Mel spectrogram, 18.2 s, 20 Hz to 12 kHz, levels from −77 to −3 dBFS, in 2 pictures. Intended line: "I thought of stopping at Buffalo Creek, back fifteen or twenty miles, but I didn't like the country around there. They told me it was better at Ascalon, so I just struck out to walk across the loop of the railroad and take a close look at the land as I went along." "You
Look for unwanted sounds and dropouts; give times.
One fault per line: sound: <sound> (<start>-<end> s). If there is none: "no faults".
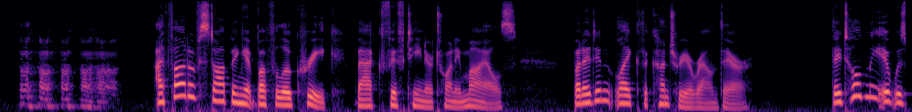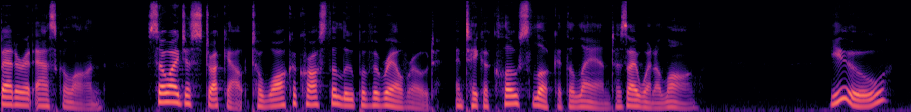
sound: laugh (0.2-1.2 s)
